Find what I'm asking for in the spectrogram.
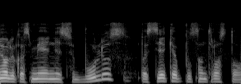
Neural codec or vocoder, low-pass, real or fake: none; 7.2 kHz; real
